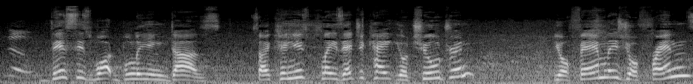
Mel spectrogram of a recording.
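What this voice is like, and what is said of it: Thick Australian accent. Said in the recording (French): “les Australiens ont un accent coupé au couteau”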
